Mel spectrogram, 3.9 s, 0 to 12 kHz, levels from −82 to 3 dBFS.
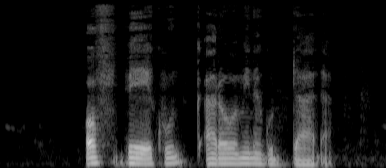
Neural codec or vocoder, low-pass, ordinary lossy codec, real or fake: none; 10.8 kHz; AAC, 32 kbps; real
